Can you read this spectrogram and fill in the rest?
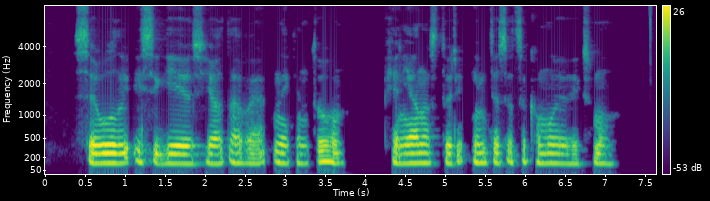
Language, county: Lithuanian, Kaunas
